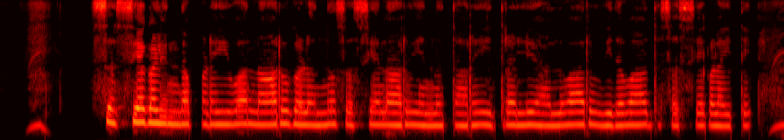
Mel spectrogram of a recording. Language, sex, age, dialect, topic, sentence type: Kannada, female, 25-30, Mysore Kannada, agriculture, statement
